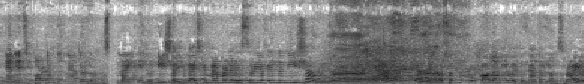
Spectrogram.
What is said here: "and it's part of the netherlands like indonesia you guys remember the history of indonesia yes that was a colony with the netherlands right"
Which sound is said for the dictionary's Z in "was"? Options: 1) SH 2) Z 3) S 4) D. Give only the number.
3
